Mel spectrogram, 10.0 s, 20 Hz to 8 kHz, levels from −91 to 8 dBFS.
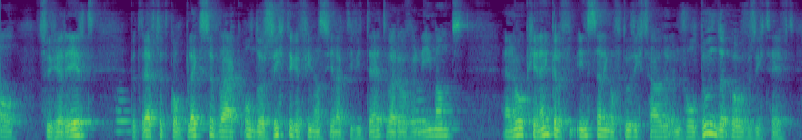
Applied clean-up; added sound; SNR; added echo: none; Brass instrument; 19 dB; reverberation time 0.5 s.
